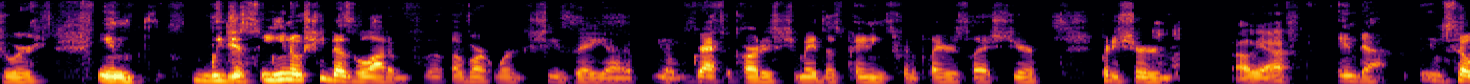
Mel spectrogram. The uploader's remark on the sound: Twitter Space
